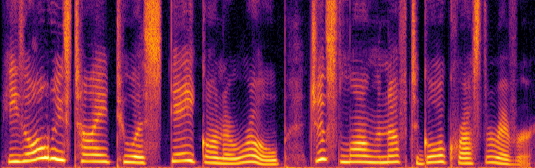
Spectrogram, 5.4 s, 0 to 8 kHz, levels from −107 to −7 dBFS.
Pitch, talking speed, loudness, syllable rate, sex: 295 Hz, 190 wpm, -16 LUFS, 4.4 syllables/s, female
